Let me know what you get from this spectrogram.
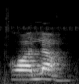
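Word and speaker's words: column: यहाँ COL UMN, इसे हमें क्या क्या पढ़ना है, कॉलम। एन का साउंड यहाँ भी नहीं हो रहा है बट यहाँ पर लिखा गया है कॉलम मतलब स्तंभ।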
